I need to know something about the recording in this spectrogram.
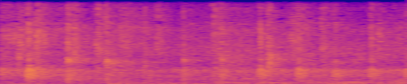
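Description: Scattered light, sharp taps and clicks coming irregularly, several a second, over a low steady room hum.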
